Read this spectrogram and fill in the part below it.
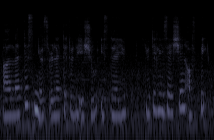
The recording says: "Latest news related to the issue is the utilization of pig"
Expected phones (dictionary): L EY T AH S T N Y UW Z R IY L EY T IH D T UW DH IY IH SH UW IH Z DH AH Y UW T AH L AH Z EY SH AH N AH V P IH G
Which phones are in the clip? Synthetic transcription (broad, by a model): L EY T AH S N Y UW S R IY L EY T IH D T UW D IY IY SH UW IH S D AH Y UW T AH L AH Z EY SH AH N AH F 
